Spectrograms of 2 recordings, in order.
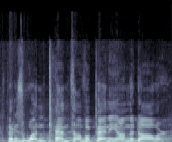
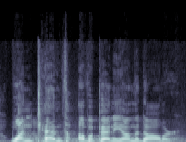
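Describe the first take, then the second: First: "one-tenth" hit higher and louder; stress on one-tenth. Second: "One-tenth" punched, higher and louder; stress on one-tenth. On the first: Auctioneer correcting viewers, stressing one-tenth. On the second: Auctioneer repeating the price, stressing one-tenth. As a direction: lean hard on "One-tenth". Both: Shown as a demonstration.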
